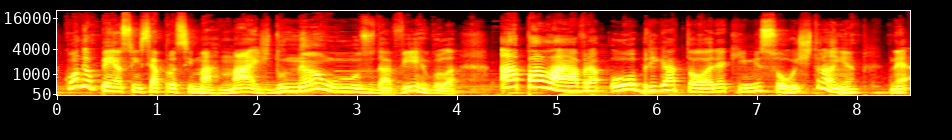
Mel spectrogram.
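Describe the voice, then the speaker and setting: Man teaching grammar, lively pitch. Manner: explains step by step, often adds a checking "tá?". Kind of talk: exam-prep grammar lesson. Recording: faint music under the voice.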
